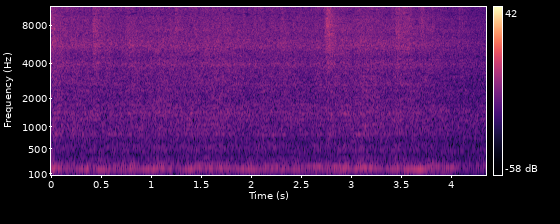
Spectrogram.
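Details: 1998 Caravan 3.3L flex fuel, warmed up after 10-15 minutes, throttle held steady at 2,500 rpm, misfiring, backfiring and cutting out; caused by a damaged flex plate and a faulty aftermarket cam sensor, and fixed by repairing both.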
